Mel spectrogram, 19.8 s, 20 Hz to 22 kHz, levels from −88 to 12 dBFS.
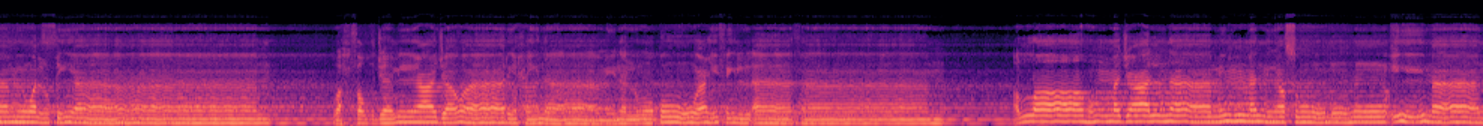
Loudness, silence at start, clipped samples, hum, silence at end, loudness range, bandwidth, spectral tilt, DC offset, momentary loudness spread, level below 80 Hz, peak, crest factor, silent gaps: -14 LUFS; 0 s; under 0.1%; none; 0 s; 4 LU; 10.5 kHz; -7.5 dB/octave; under 0.1%; 7 LU; -50 dBFS; 0 dBFS; 12 dB; none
